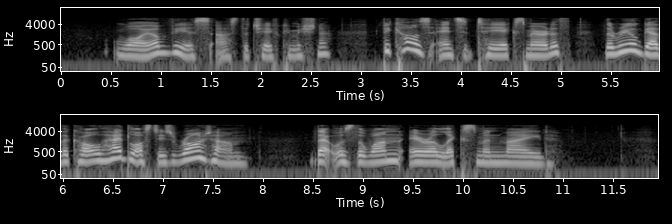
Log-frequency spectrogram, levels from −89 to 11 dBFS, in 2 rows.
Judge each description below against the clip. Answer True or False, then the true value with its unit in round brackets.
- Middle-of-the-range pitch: True (170 Hz)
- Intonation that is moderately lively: True (3.8 semitones)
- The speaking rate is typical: False (130 wpm)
